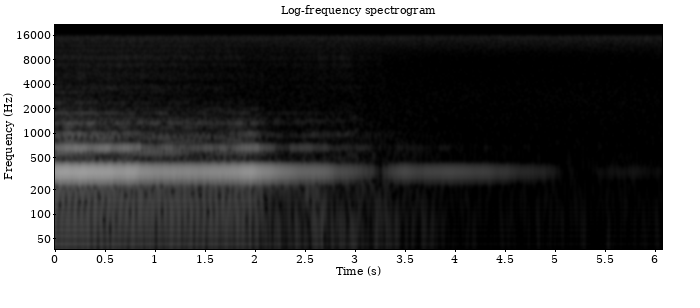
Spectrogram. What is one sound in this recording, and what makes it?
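A saxophone holds a long final note that slowly fades.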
